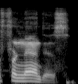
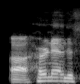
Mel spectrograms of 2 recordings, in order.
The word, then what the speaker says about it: Hernandez: Welcome to the show, Gio Hernandez. Did I pronounce that right? Is it Hernandez or Fernandez? Hernandez is correct, sir.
